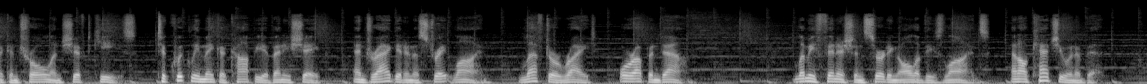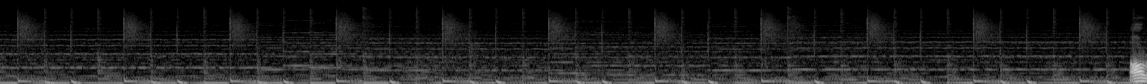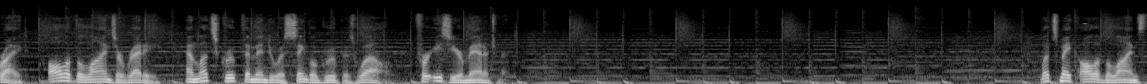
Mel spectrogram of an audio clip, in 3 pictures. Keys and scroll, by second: 27.5 super+a, 28.8 alt+super+g, 30.0 shift+l, 30.5 Return.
